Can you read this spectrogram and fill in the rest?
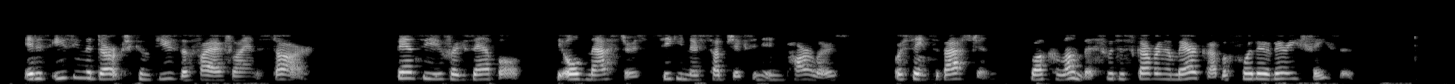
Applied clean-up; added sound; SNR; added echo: none; none; none; none.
